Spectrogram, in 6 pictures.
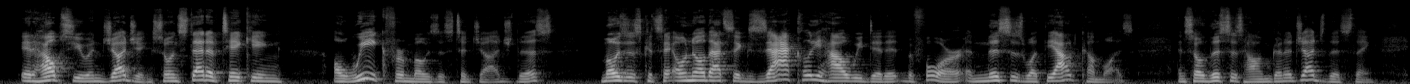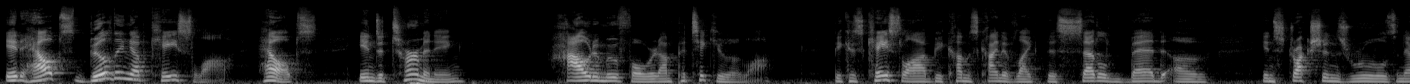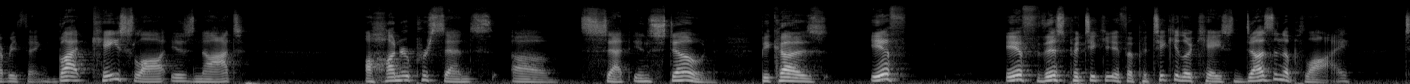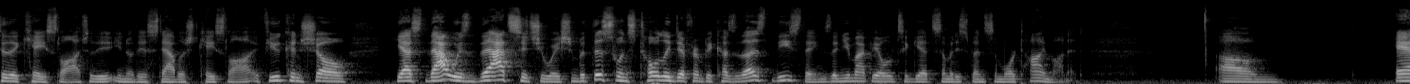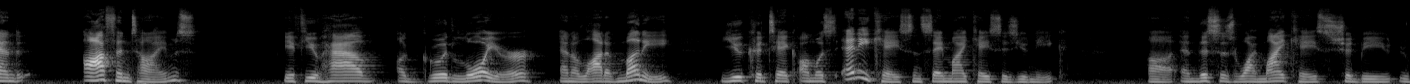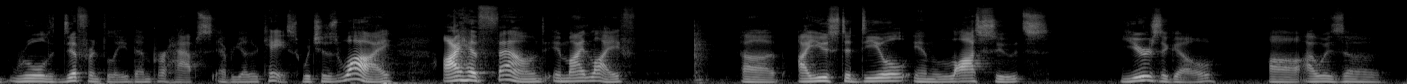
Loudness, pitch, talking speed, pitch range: -28 LUFS, 140 Hz, 150 wpm, 125-165 Hz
